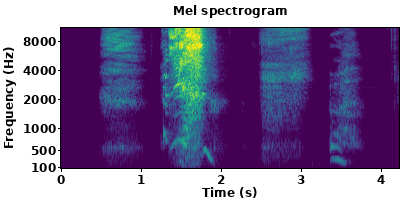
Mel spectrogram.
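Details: Adult woman who has been sneezing all day, stuffy, tired and achy, hoping it is allergies but suspecting illness: four sneezes in a row, each a sharp explosive burst with a short voiced cry.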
